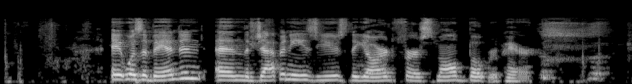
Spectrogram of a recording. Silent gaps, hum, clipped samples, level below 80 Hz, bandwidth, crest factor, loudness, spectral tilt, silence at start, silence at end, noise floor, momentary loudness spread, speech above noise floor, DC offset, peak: none; none; under 0.1%; -60 dBFS; 9.4 kHz; 16 dB; -15 LUFS; -4 dB/octave; 0.05 s; 0.25 s; -45 dBFS; 15 LU; 30 dB; under 0.1%; -2 dBFS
